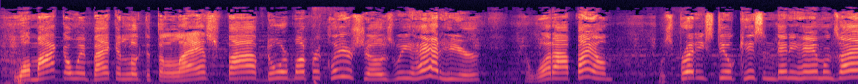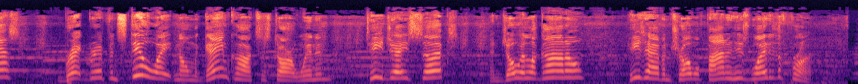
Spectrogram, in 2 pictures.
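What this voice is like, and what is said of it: Good Larry Mack impersonation. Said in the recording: “That's a pretty good Larry Mack impersonation ... That actually was pretty good Larry Mack.”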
